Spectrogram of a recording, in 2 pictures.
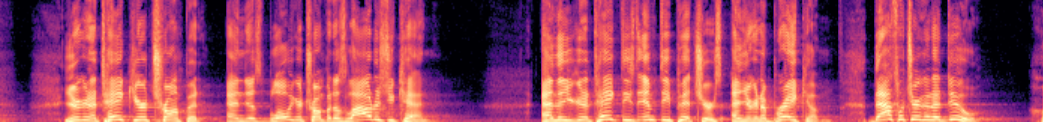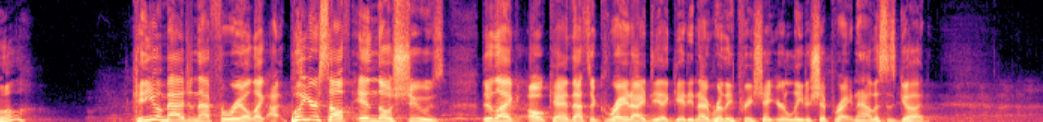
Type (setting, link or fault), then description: setting, large echoing room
